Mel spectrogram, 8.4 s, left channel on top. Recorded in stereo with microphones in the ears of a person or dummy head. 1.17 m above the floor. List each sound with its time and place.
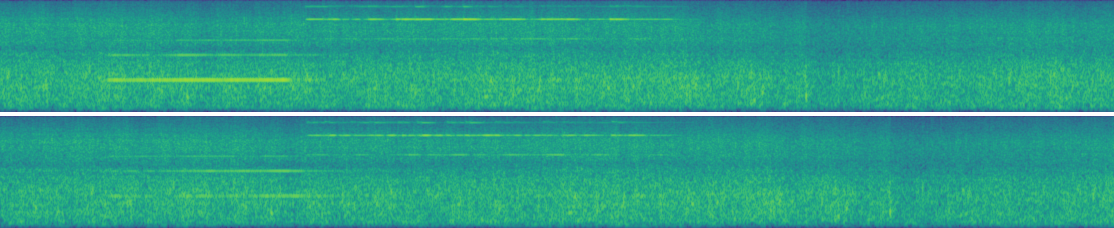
0.8 s a flute: 60° left (ahead or behind), 1.8 m
2.3 s a bell: 85° left, 6 m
